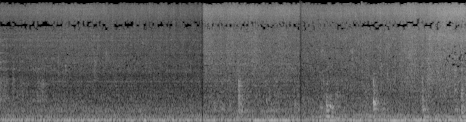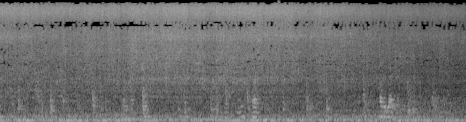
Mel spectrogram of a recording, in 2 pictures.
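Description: Chopped almonds, coconut and raisins sizzling as they fry in hot oil in a frying pan, with a spatula stirring and knocking against the pan now and then. The sizzle grows louder about four seconds in.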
